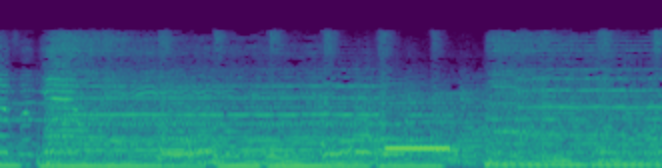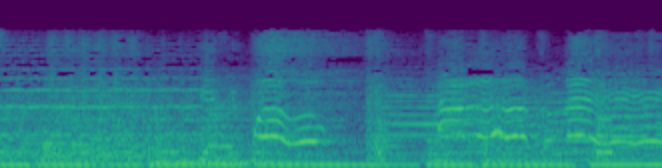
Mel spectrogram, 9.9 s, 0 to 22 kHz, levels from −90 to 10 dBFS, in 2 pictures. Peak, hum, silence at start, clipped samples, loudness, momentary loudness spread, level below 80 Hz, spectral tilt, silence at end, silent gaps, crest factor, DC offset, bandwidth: -6 dBFS; none; 0 s; under 0.1%; -20 LUFS; 5 LU; -30 dBFS; -6 dB/octave; 0 s; none; 14 dB; under 0.1%; 10.5 kHz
